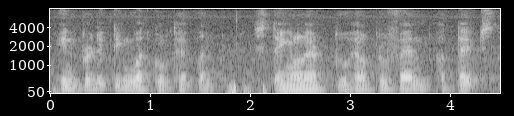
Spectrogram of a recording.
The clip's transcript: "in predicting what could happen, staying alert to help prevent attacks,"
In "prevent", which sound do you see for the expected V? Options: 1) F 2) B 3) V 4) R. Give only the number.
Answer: 1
